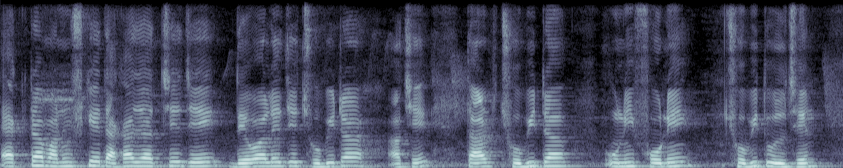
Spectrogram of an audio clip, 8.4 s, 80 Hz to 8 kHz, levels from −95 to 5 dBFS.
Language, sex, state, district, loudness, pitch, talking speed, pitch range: Bengali, male, West Bengal, Alipurduar, -16 LUFS, 185 Hz, 105 wpm, 175-195 Hz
